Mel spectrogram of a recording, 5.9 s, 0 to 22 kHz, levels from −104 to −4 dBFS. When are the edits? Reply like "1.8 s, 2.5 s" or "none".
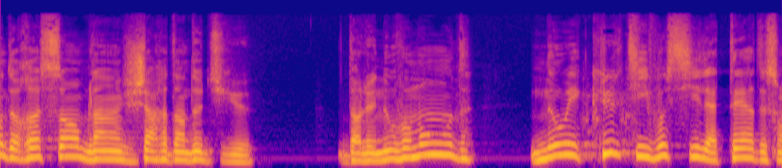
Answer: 2.4 s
